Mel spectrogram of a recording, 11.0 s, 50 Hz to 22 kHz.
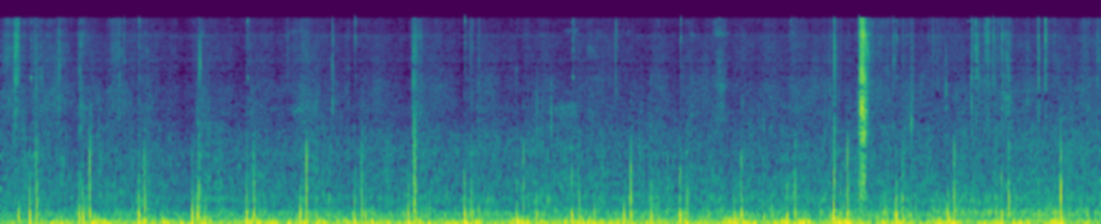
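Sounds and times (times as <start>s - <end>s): footsteps on tarmac: 0.0s - 11.0s
steady low rumble: 0.0s - 11.0s.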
